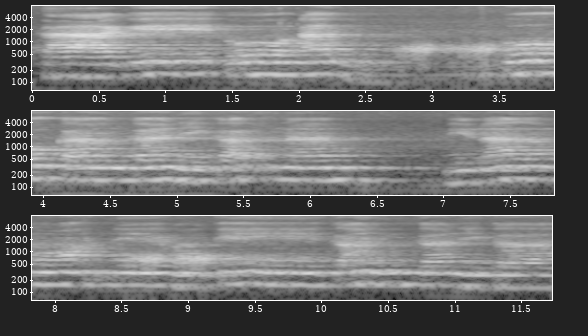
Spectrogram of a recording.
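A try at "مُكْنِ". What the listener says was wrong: Nah, bukan mu tapi mukni. Nah, mukni. Seperti huruf kaf. Seperti huruf K, tapi K-nya itu dihembuskan. K gitu. Mukni. Mukni.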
